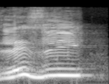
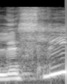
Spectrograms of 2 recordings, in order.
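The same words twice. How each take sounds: First: "Leslie" said as "Lezlie", higher, with Z; Southern "Lezlie". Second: "Leslie" with a clear S; standard "Leslie". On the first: Retold or imitated. Mimicking how people in the South say it, buzzing "Lezlie". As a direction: imitate Southerners voicing the S of "Leslie" into Z. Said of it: "les gens ils disent Leslie". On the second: Shown as a demonstration. Newcomer to the South giving the name her way, "Leslie" with S. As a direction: say "Leslie" with an unvoiced S before the L. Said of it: "un prénom qui s'appelle Leslie".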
